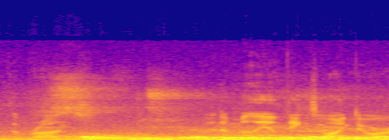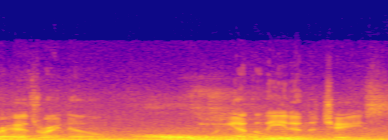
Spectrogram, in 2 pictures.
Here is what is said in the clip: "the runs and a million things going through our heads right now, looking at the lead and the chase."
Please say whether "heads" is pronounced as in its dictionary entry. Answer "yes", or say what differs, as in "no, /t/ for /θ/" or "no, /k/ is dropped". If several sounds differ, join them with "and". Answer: yes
